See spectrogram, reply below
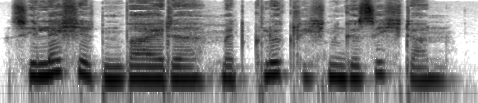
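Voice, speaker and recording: A woman reading a first-person novel aloud, soft and often close to a whisper. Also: mid-range voice, steady tone, a little fast, husky, dry recording. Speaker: audiobook narrator.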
